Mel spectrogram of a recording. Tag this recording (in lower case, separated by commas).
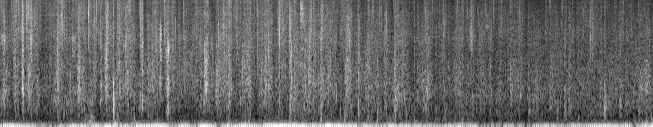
run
